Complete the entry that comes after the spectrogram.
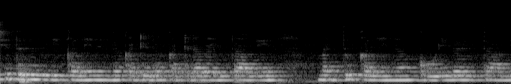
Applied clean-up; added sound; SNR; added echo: none; none; none; reverberation time 1.3 s.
